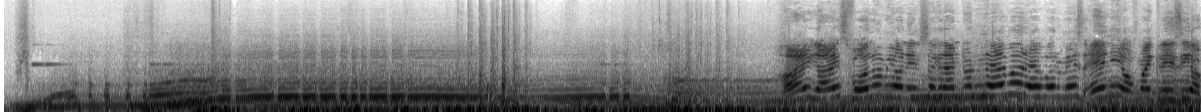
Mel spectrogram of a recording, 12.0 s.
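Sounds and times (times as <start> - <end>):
car engine revving: 0.1 - 12.0.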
